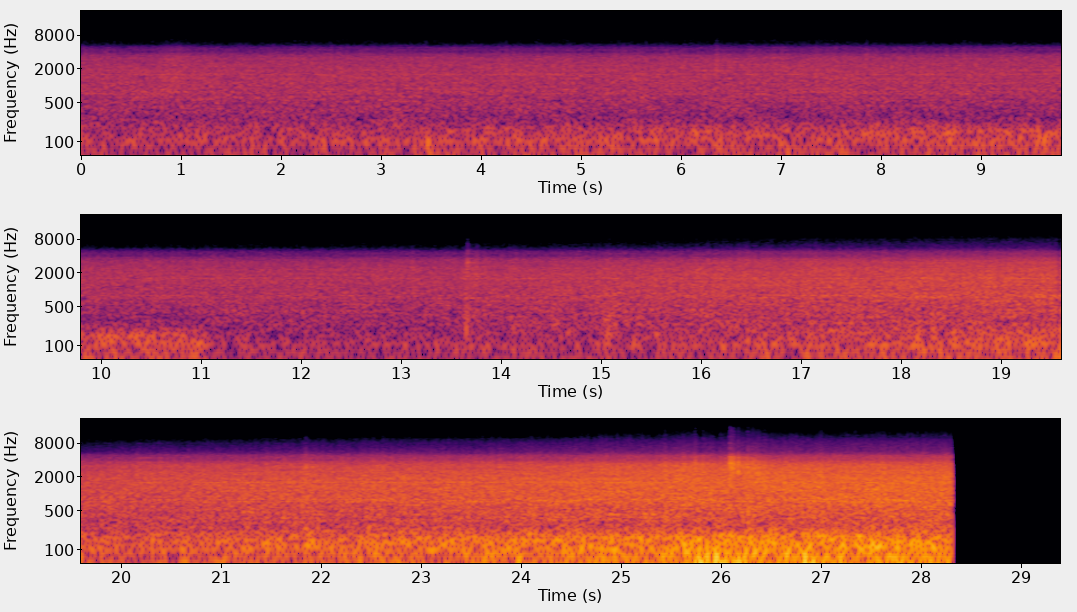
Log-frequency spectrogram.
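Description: Steady hiss-like static that grows gradually louder through the second half, with a low rumble joining near the end.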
